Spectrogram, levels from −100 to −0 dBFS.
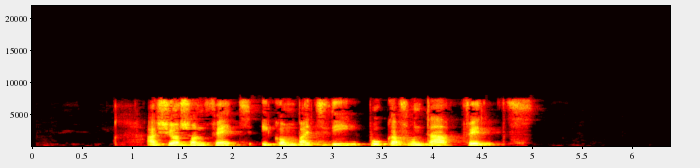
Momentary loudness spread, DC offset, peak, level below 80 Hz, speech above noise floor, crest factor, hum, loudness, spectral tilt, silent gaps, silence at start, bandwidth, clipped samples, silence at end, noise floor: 11 LU; under 0.1%; -2 dBFS; -60 dBFS; 70 dB; 18 dB; none; -18 LUFS; -4.5 dB/octave; none; 1.15 s; 7.8 kHz; under 0.1%; 1.4 s; -87 dBFS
